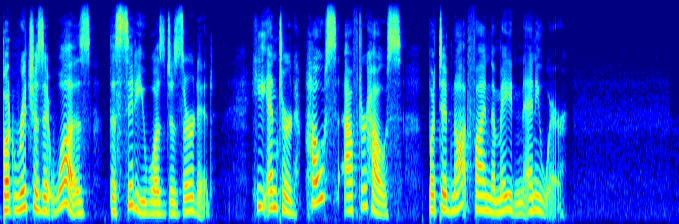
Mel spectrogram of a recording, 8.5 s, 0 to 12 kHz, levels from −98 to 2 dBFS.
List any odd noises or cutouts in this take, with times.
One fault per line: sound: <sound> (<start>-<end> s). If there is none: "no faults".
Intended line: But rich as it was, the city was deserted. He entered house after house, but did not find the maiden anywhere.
no faults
